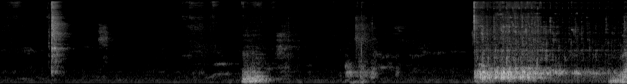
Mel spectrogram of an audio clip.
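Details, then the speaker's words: Home water filter machine, repaired water control pressure switch: sharp click as water pressure closes the switch, then pump motor starts with steady hum; switch cuts off if line water fails; working properly. "ආයෙ on කරනකොට අන්න ටික් ගාලා ආයෙ switch එක. එතනින් වතුර ඇතුළට ඇවිල්ලා පීඩනයට තමයි මෙතන ඔන් වෙන්නේ."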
